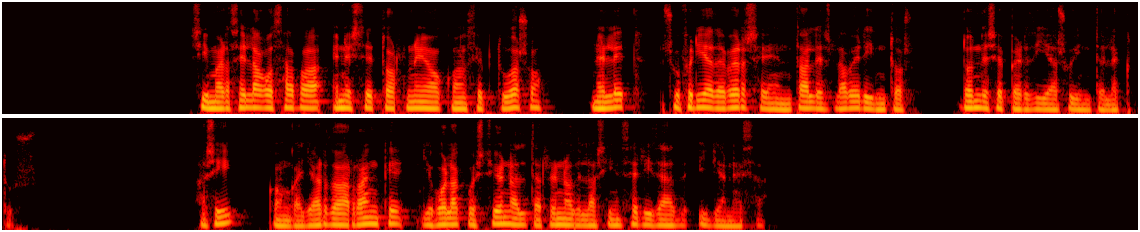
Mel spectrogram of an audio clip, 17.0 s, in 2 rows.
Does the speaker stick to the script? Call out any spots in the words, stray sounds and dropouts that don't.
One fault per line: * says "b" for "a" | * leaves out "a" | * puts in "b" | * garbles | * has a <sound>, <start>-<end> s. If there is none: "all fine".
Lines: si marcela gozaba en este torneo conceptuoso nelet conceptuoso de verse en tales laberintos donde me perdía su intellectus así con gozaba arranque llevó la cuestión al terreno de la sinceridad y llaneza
* says "sufría" for "conceptuoso"
* says "se" for "me"
* says "gallardo" for "gozaba"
